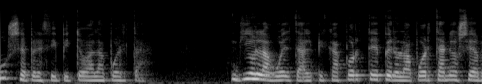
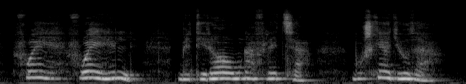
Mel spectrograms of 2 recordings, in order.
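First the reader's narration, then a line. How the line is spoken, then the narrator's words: Weak-voiced shout. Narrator (Spanish): Con voz débil gritó a Lou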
